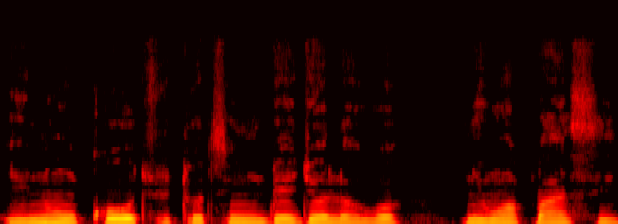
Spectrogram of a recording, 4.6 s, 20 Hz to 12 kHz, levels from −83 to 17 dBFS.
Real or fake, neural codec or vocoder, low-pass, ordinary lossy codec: fake; vocoder, 22.05 kHz, 80 mel bands, Vocos; 9.9 kHz; none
